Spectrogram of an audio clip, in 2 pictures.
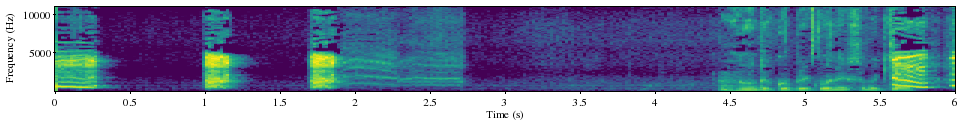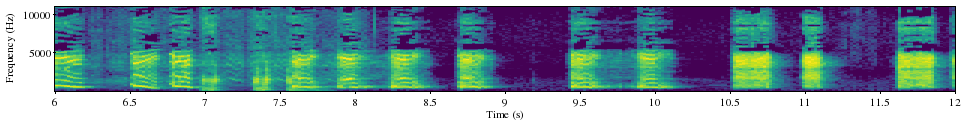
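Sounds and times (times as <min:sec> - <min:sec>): toy dog barking through speaker: 0:00.0 - 0:00.4, 0:01.0 - 0:02.7, 0:05.6 - 0:12.0.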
